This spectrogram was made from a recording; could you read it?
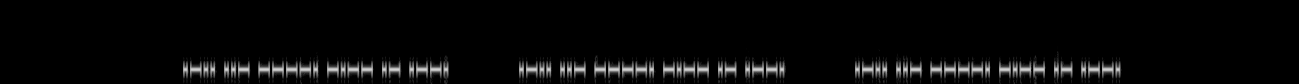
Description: Morse code, heard as a keyed tone, about 34 wpm, 700 Hz. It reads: LU9YAP LU9YAP LU9YAP
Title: DXCC-100 Call Signs - 6 Characters - Repeated 3x - 35wpm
